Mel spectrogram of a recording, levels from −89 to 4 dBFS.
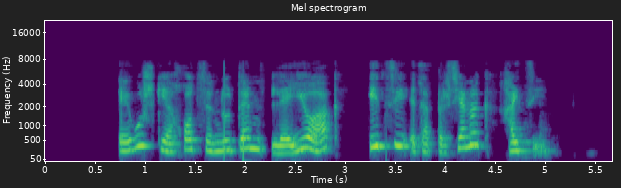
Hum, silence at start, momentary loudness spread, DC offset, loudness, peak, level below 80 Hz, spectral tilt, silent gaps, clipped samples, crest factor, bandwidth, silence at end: none; 0.75 s; 9 LU; under 0.1%; -23 LUFS; -6 dBFS; -62 dBFS; -5.5 dB/octave; 3.05-3.23 s; under 0.1%; 18 dB; 7.8 kHz; 0.65 s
